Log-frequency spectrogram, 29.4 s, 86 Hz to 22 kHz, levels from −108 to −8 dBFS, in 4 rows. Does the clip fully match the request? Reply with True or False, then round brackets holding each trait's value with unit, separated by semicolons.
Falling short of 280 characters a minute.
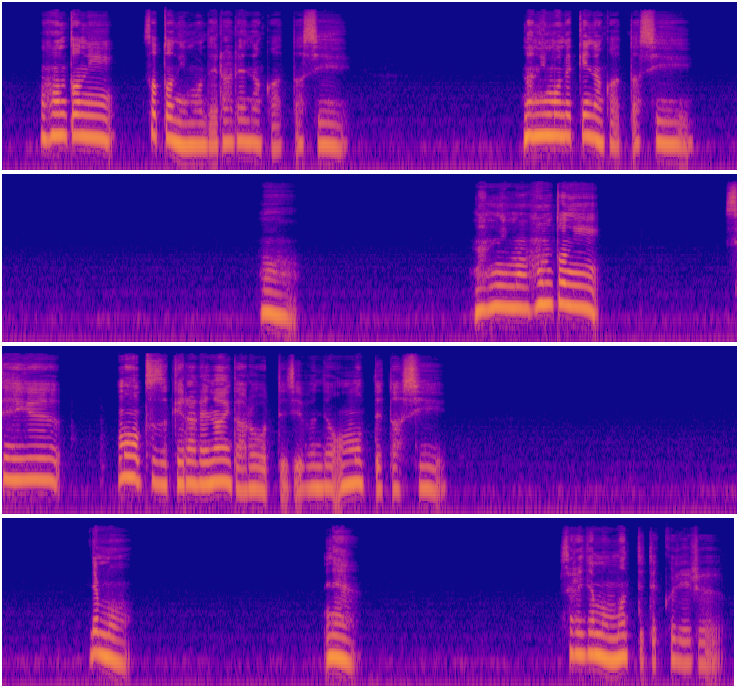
True (140 characters per minute)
